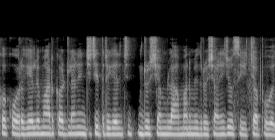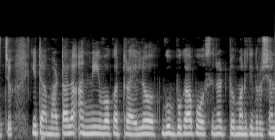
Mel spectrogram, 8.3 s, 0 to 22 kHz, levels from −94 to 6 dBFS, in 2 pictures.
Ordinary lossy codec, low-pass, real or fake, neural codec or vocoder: none; 7.2 kHz; real; none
